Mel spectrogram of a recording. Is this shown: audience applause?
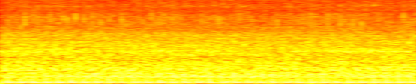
no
